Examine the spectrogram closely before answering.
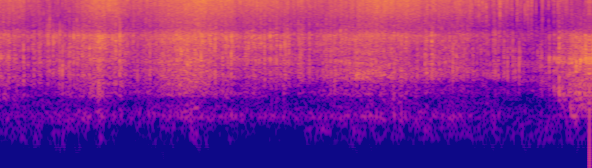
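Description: White pathway gravel pouring in a steady stream out of a black plastic bucket onto bare soil, a continuous rattling hiss of small stones sliding and landing.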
